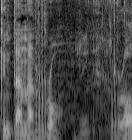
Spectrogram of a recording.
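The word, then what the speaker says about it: Quintana Roo: so I guess the I think it's called kintana ro ro I think that's how it's pronounced yeah Ro well that's at least that's the way I've always heard it pronounced you're probably right man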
